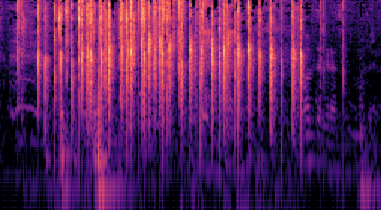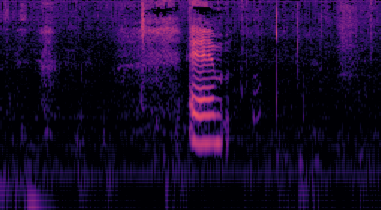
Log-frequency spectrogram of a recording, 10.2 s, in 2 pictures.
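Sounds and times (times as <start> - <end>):
applause: 0.0 - 4.8
speech: 4.1 - 5.0, 7.6 - 8.2.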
